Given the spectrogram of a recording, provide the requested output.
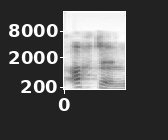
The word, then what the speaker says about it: often: T it's actually incorrect you always need to pronounce the T often okay it's very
